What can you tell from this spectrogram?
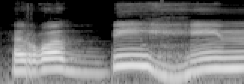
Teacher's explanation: اور یہ جو ہا ہے یہ اقصی الحلق سے ادا ہو رہی ہے. ربہم، میم شدد اب آ رہا ہے تو یہاں پہ ہم نے کیا کرنا ہے غنہ، اور غنہ کیا ہوگا 2 کاؤنٹس کے برابر، اور اس کے نیچے جو زیر کی حرکت ہے وہ 1 کاؤنٹ ہوگی.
